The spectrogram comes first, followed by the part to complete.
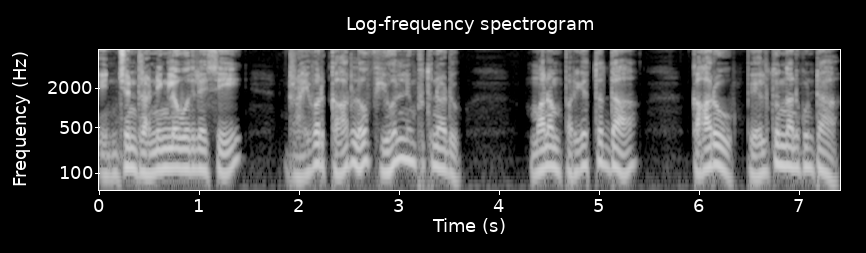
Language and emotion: Telugu, fearful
